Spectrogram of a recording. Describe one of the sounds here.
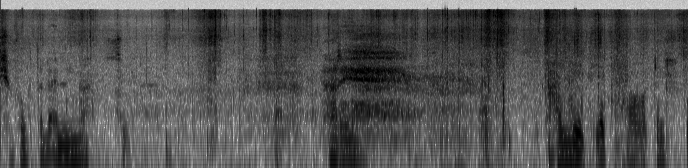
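Footsteps crunch over dry grass and stones.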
